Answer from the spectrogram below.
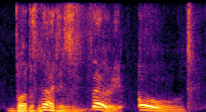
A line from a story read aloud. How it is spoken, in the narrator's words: exclaimed his father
